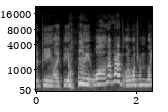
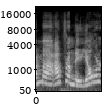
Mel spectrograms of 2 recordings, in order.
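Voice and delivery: put-on country accent, much higher, slower; 5 semitones higher, 4 dB louder than usual. Quoting what people from New York say, speaker tries an attempted country accent. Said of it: "supposed to be like a country accent".

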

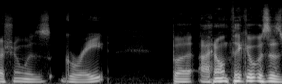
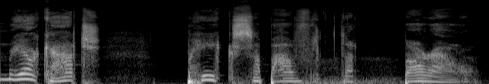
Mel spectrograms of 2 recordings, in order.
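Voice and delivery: nature-documentary narrator voice, pitched higher; 2 semitones higher than usual. In conversation, the speaker breaks into a David Attenborough impression. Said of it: "David Attenborough".

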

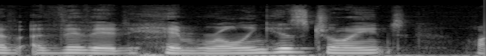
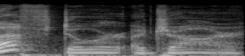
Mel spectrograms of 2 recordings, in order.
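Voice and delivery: imitated talking car voice. Recalling the family car that talked: imitating a talking car. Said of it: "my car is talking".

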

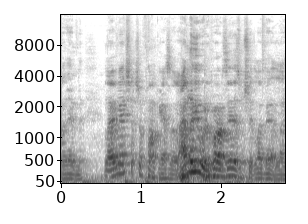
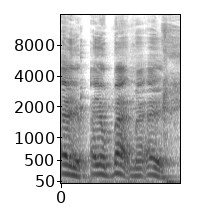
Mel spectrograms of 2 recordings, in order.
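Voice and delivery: very slow, dragged-out, drawn-out calling voice; 6 semitones higher than usual. Acting out how a friend would call out: imitating Gerard. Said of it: "I already know how Gerard would do that".

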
